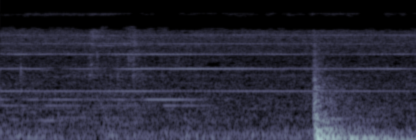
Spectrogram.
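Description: A Stuart Turner Mainsboost mains-water booster pump kicking in with a sudden clunk about one and a half seconds in, then running with a low steady hum.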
